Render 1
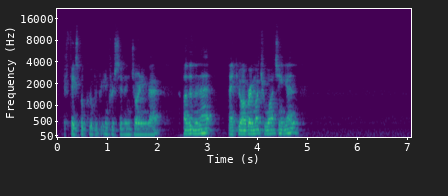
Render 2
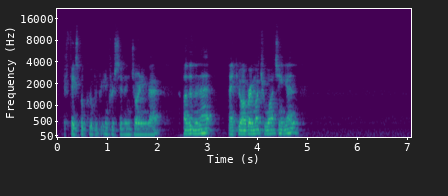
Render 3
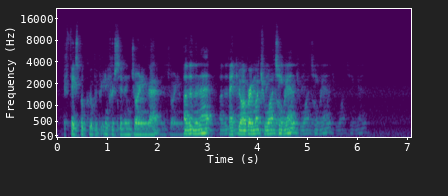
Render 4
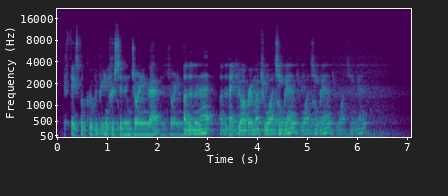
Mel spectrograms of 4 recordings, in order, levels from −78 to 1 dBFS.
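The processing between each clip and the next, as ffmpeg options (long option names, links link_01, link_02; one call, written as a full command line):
ffmpeg -i in.wav -af anull out.wav
ffmpeg -i in.wav -filter_complex "[0:a]asplit=2[link_01][link_02];[link_02]adelay=716,lowpass=frequency=3900:poles=1,volume=-16dB,asplit=2[link_03][link_04];[link_04]adelay=716,lowpass=frequency=3900:poles=1,volume=0.23[link_05];[link_01][link_03][link_05]amix=inputs=3:normalize=0,volume=5.5dB" out.wav
ffmpeg -i in.wav -af "dynaudnorm=framelen=130:gausssize=11:maxgain=16dB,alimiter=limit=-7.5dB:level=0:latency=1:release=391,acompressor=threshold=-25dB:ratio=2,volume=-1.5dB" out.wav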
